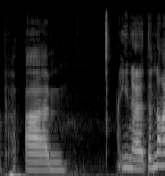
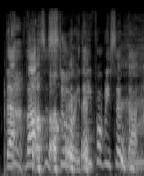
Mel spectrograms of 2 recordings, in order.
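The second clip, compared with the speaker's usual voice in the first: laughing; 5 semitones higher, 6 dB louder than usual. Real, not acted. Host laughing at imagined retelling.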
